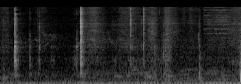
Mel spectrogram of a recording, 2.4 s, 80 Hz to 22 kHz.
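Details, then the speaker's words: Car engine rebuilt elsewhere only about 200 km ago now won't start; turned slowly by hand with a socket wrench on the crank, it gives sharp separate "tek tek" ticks each turn. Suspected loose or broken connecting rod or bearing. "seperti ini suaranya bunyi tek tek Ini bisa juga stang atau metal yang sudah nge-gym koplok atau bisa juga seringnya patah"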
